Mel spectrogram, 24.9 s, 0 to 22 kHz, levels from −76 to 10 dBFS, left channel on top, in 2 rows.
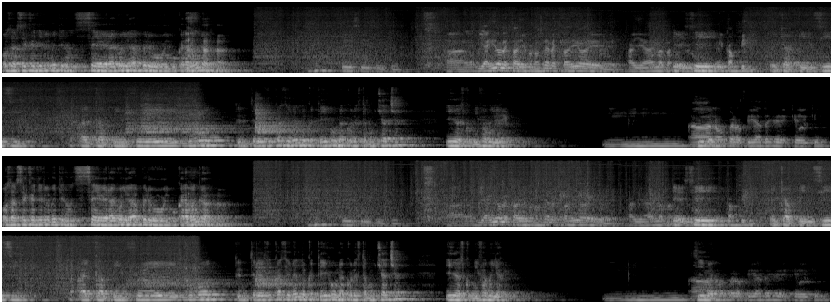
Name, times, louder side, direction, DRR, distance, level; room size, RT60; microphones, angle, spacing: voice 1, 0.0-3.1 4.6-4.8 6.3-6.5 10.0-10.8 11.5-12.8 13.4-15.7 15.9-18.5 19.1-19.9 22.9-23.2, right 1 dB, 50° right, 5 dB, 0.7 m, -23 dB
voice 2, 2.7-3.4 5.1-6.0 6.7-11.3 12.1-12.2 19.8-20.1 21.4-24.8, left 3 dB, 50° left, 9 dB, 0.4 m, -31 dB
sound 1, 3.8-15.4, right 4 dB, 90° right, 1.2 m, -41 dB
sound 2, 14.3-17.9, left 4 dB, 80° left, 0.7 m, -36 dB
11.0 x 6.1 x 2.9 m, 1.2 s
head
